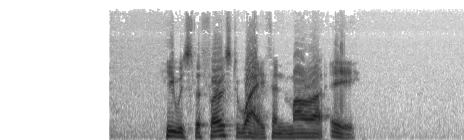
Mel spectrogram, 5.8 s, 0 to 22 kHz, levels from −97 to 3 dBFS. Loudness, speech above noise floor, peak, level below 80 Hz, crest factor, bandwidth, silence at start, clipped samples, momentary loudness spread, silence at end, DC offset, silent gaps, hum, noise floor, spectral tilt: -12 LUFS; 42 dB; 0 dBFS; -46 dBFS; 14 dB; 16 kHz; 2.1 s; under 0.1%; 5 LU; 1.4 s; under 0.1%; none; none; -53 dBFS; -5.5 dB/octave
